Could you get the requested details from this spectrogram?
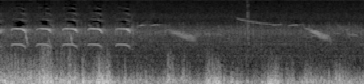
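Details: Eurasian hobby pair at the nest: a quick run of five short, arched, ringing notes, then a few thin whistled slurs dropping in pitch, over steady low rustling and rumbling background noise.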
